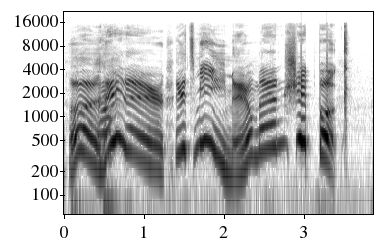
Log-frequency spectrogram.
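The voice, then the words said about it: Silly puppet character voice. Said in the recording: “doing the exact same voice you're doing ... he's not very good at it ... that guy sounds like he could do one”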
